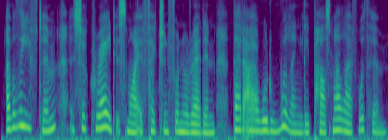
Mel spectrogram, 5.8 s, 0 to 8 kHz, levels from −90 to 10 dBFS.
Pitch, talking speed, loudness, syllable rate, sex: 220 Hz, 205 wpm, -19 LUFS, 5.4 syllables/s, female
